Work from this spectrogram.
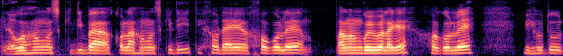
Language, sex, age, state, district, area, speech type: Assamese, male, 18-30, Assam, Biswanath, rural, spontaneous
